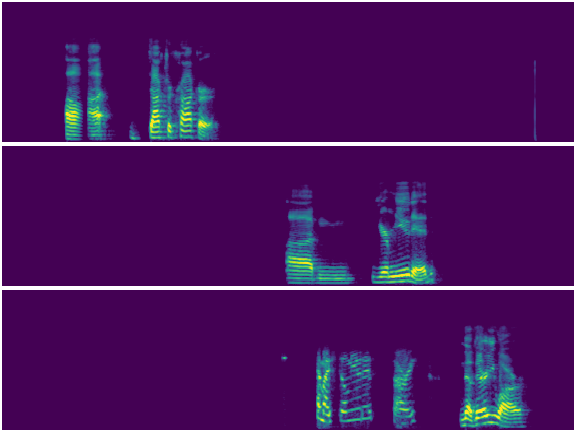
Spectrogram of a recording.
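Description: A middle-aged man speaks calmly over an online call, in short bursts with long pauses.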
